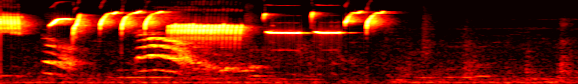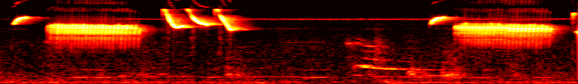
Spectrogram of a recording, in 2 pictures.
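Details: Canary singing in a training recording: clusters of sharp rising notes alternate with long buzzy, rolling phrases, separated by quiet gaps of a second or more.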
